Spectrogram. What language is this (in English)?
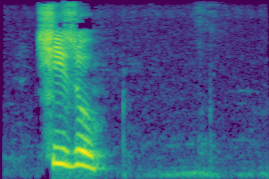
Aja (Benin)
